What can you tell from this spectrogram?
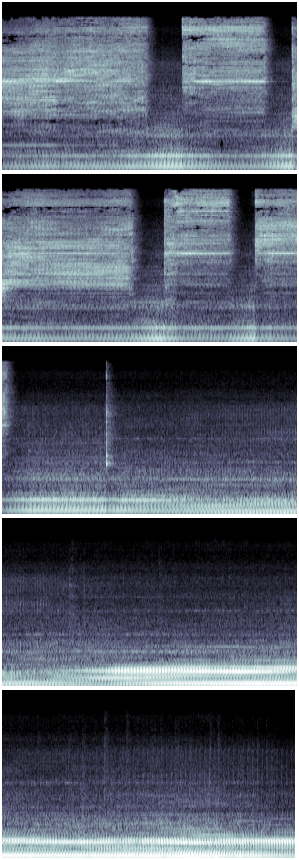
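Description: Bench grinder with wood pressed against its wheel in several loud grinding bursts with short gaps, over its steady motor hum. After about nine seconds the wood is off and the motor runs on alone; its hum shifts in pitch and grows louder a little past halfway.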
